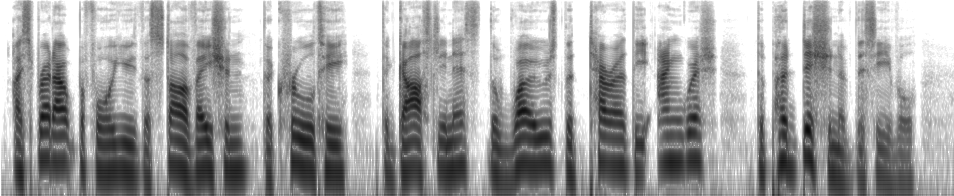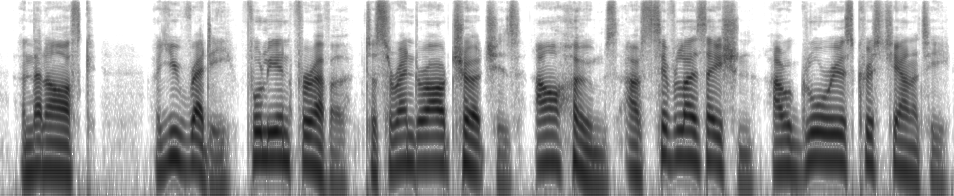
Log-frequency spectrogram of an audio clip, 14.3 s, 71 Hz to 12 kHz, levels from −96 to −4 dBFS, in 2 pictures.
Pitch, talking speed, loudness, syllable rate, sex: 145 Hz, 175 wpm, -21 LUFS, 5.9 syllables/s, male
